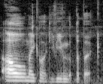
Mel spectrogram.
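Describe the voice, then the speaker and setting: A man's voice: mid-range voice, normal speed, gravelly, dark tone, a little hiss or hum, lightly acted. A man playing a playful, affectionate boyfriend in an intimate bedtime audio roleplay. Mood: playful teasing. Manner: teasing, affectionate.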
